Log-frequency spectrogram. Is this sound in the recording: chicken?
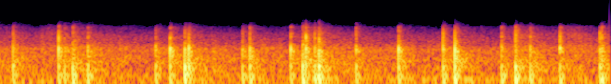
no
